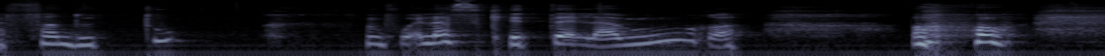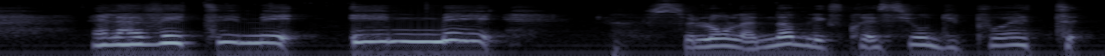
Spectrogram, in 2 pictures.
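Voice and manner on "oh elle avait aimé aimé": louder, higher, swept up in passion; passionate outburst. A narrator's reading. Narrator crying out the heroine's lost love. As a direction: let the love burst out.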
